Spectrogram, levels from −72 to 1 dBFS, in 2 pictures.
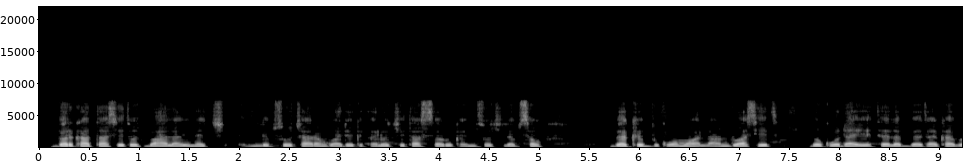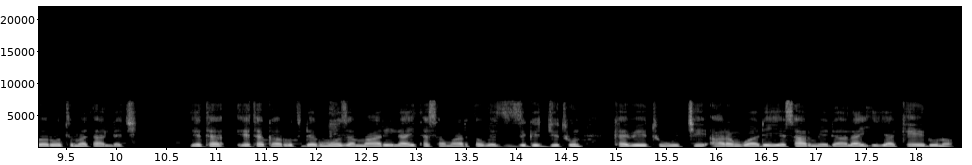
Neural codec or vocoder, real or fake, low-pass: none; real; 7.2 kHz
